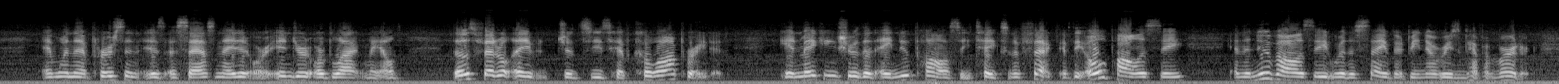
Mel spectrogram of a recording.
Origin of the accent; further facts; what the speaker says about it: Monterey, California, United States; He got an honorary degree at the Monterey Institute of Foreign Studies here in my hometown.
